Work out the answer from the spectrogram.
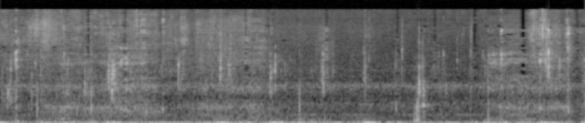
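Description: Close-miked eating sounds: wet chewing and lip smacks with irregular sharp clicks as a sauce-coated piece of food is torn apart and bitten.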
